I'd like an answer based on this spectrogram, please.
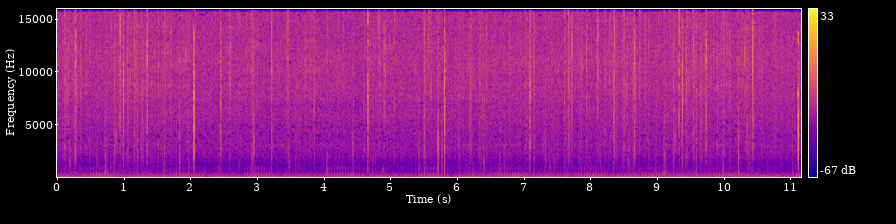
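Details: Soft, deep purring from a cat, gently pulsing in breath-long waves, mixed with a dense sprinkle of crackling and hissing from a fireplace.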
